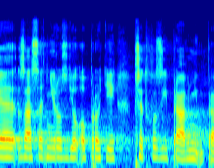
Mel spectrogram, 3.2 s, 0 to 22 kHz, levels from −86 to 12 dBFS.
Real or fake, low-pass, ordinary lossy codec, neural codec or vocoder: real; 14.4 kHz; AAC, 96 kbps; none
